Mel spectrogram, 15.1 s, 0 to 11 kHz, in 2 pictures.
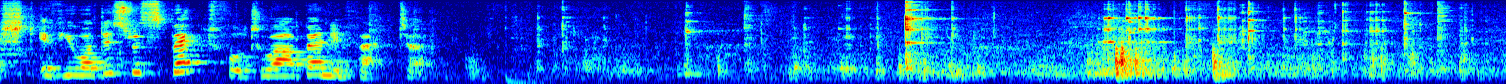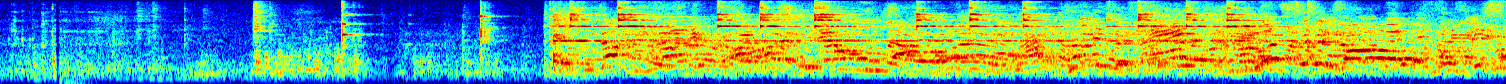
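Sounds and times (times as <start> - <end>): spoons clinking against metal bowls: 10.3 - 14.1.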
